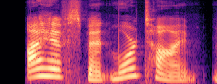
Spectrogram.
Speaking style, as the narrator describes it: Miss Jeffries was confiding brightly

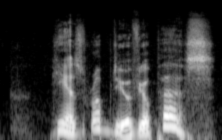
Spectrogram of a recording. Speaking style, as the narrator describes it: they laughed

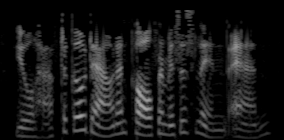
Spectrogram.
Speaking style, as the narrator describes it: she said

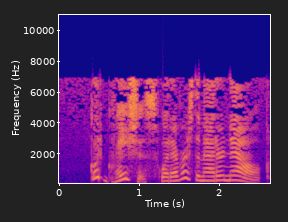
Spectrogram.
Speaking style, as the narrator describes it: cried Dorothy

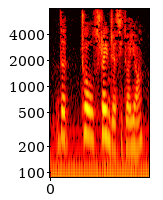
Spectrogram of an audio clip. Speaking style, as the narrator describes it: he stammered

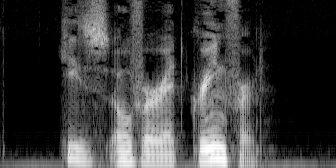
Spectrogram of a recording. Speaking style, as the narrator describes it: faltered the curate

